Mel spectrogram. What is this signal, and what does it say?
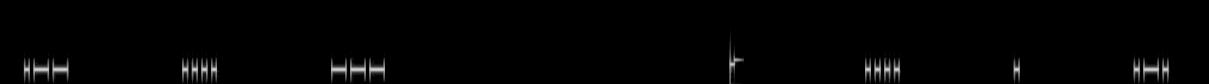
Morse code, heard as a keyed tone, about 25 wpm, spaced as for 7 wpm, 700 Hz. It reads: WHO HER
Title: 8x Character Spacing - Top 100 Words - 25wpm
